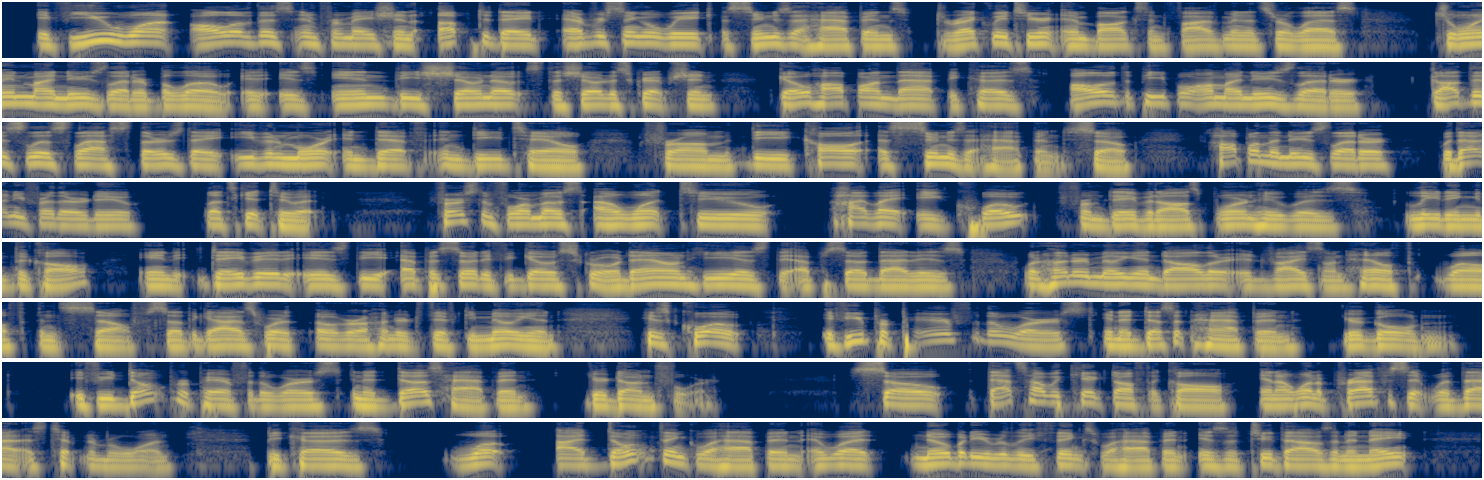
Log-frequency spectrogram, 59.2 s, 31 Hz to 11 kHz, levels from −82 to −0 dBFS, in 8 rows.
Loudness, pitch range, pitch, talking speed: -19 LUFS, 110-130 Hz, 120 Hz, 200 wpm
